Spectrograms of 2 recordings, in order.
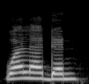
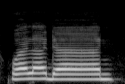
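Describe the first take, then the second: First: The final vowel is short. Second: The final vowel is drawn out long. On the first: The speaker calls it right. "nggak panjang kan?" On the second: The speaker calls it wrong. "Bukan Ustazah bacanya waladan"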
